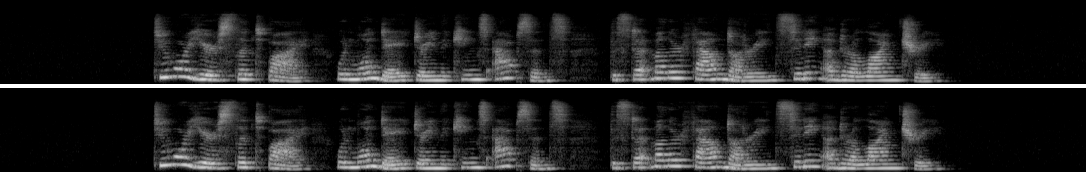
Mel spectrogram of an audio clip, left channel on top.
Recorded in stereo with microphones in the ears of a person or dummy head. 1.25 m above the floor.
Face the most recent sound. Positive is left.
turn(degrees=-5)  # may be behind; listen again after turning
